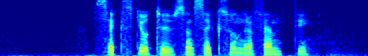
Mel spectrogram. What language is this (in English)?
Swedish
